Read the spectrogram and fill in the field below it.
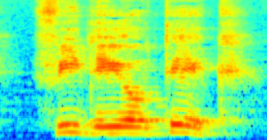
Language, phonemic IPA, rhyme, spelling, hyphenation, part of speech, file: Dutch, /ˌvi.di.oːˈteːk/, -eːk, videotheek, vi‧deo‧theek, noun, Nl-videotheek.ogg
- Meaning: video rental store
